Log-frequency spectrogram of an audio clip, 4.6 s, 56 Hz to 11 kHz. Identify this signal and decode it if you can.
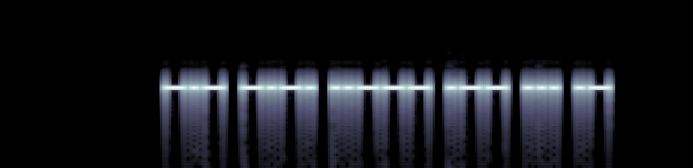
Morse code, heard as a keyed tone, about 28 wpm, 700 Hz. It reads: KC2WSA
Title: USA Call Signs - 6 Characters - 28wpm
